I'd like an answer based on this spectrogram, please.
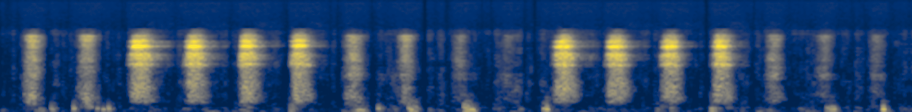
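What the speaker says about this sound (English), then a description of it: "We inhale and exhale." Rhythmic breathing in and out during a Pilates mat exercise, about fifteen audible breaths in a steady alternating pattern, close and fairly clear with no talking.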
